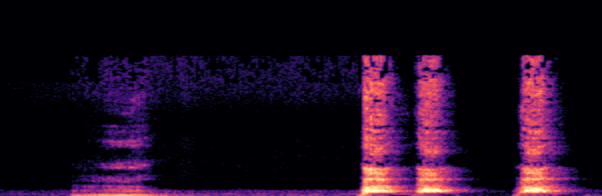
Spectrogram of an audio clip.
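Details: Beagle Smudge, a female dog, responding to booming fireworks on a Friday evening: a low rumble first, then three quick, loud, ferocious barks close together.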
